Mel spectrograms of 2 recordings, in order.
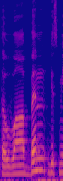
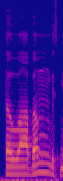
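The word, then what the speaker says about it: توابًا بسم: ബാഇൻ്റെ മുമ്പ് തെൻവീന് വന്നാൽ, അല്ലെങ്കിൽ തെൻവീന് ശേഷം ബ വന്നാൽ ആ തെൻവീനിലെ നൂനിൻ്റെ ശബ്ദത്തെ മീമിൻ്റെ ശബ്ദമാക്കി മാറ്റണം. അതിന് ഇഖ്ലാബ് എന്നാണ് പറയുക. അപ്പോൾ തവ്വാബൻ ബിസ്മി എന്നല്ല പറയുക, തവ്വാബം ബിസ്മി. അവിടെ തവ്വാബൻ എന്നുള്ളതിന് പകരം തവ്വാബം മീമിലേക്കാണ് പോവുക.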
